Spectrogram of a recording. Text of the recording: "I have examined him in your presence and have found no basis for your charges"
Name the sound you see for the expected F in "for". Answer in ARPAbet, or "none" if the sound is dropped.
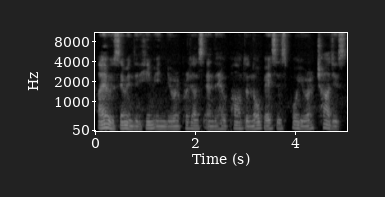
F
